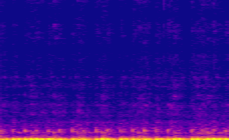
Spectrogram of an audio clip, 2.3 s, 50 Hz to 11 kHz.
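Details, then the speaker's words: Honda Rebel 250 single-cylinder after 27 years sitting, cold, full choke, in neutral; steady even thump at fast cold idle, no knocks or rattles; normal healthy cold idle. "It actually doesn't sound that bad. It sounds really healthy. There's not really like a noise on the engine."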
